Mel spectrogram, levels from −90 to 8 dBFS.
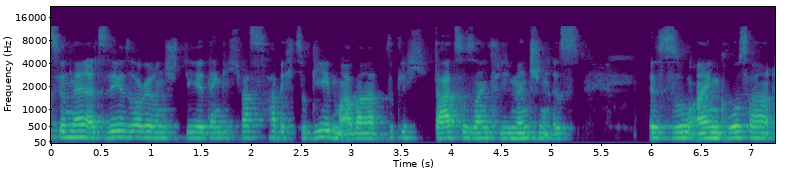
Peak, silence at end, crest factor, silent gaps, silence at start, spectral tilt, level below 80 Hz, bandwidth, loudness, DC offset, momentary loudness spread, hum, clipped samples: -6 dBFS; 0 s; 18 dB; none; 0 s; -6.5 dB/octave; -64 dBFS; 12.5 kHz; -25 LUFS; under 0.1%; 10 LU; none; under 0.1%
